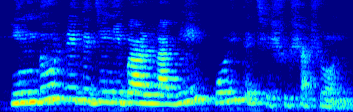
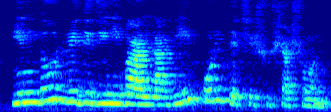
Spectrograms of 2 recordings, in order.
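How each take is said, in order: Both takes have the same delivery.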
